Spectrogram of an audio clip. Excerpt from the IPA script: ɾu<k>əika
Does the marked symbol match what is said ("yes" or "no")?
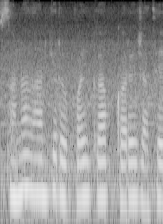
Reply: no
